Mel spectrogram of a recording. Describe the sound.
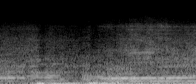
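A vehicle on deep-tread tires powers away from a stop sign. Its engine gives a loud, steady rumbling drone with a humming, harmonic whine that holds level throughout.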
